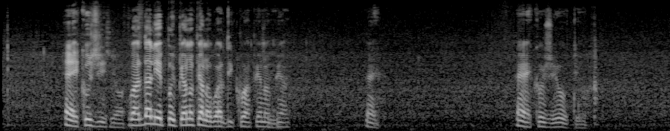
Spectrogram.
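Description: An elderly man speaks calmly and close by, outdoors.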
